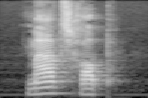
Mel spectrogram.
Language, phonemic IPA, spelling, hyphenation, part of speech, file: Dutch, /ˈmaːt.sxɑp/, maatschap, maat‧schap, noun, Nl-maatschap.ogg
